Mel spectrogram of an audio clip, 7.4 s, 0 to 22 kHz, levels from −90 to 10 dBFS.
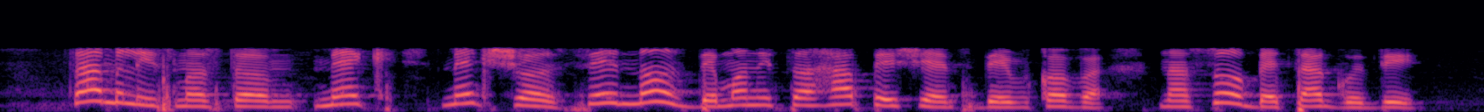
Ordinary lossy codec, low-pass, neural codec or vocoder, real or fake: none; 3.6 kHz; none; real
